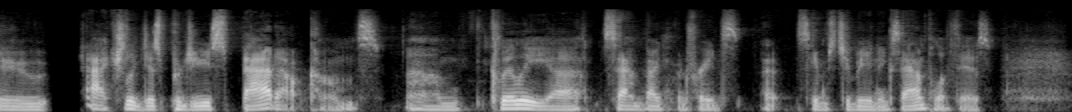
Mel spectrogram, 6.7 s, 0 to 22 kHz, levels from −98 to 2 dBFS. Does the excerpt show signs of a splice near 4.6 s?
no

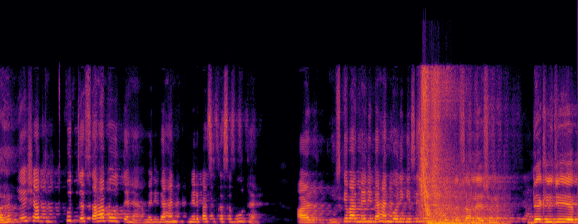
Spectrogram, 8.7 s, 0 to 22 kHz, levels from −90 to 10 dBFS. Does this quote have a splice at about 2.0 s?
no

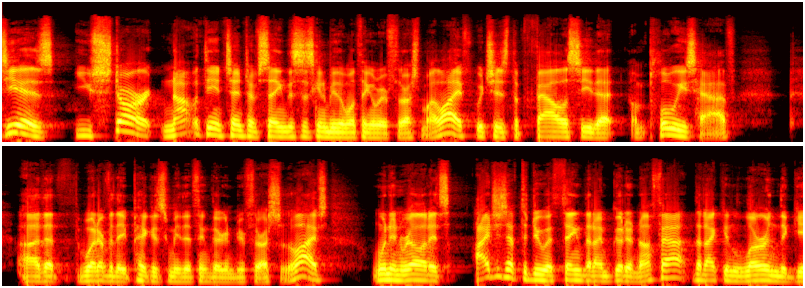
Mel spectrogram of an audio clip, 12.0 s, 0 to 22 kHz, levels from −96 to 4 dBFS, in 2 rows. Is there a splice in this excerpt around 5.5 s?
no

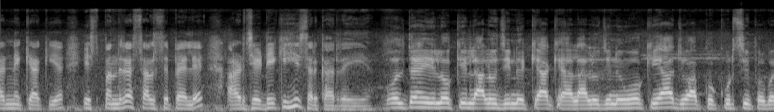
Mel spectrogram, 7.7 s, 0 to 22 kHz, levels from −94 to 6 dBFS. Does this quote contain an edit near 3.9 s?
yes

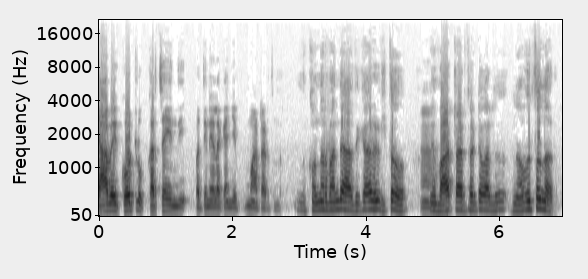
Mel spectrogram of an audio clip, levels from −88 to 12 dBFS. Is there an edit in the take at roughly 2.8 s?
no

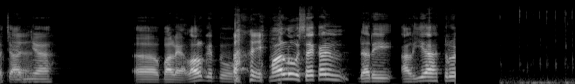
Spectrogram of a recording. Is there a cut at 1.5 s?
no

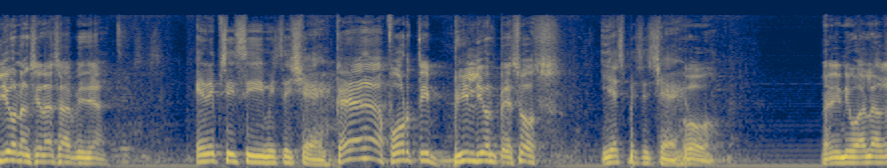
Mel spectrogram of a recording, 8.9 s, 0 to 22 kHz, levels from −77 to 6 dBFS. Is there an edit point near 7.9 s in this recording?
no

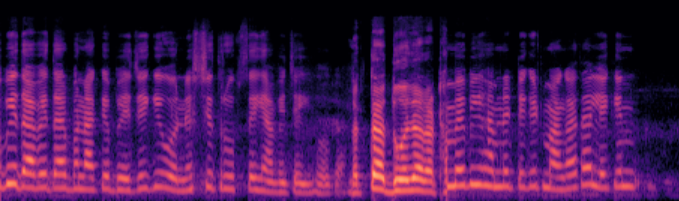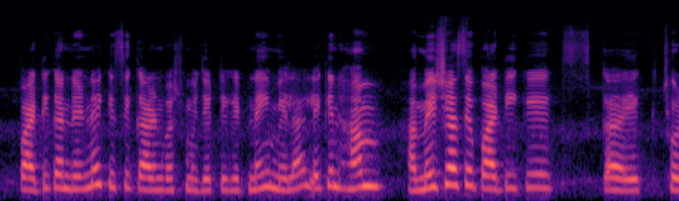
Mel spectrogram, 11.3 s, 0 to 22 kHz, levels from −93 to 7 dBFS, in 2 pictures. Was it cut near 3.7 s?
yes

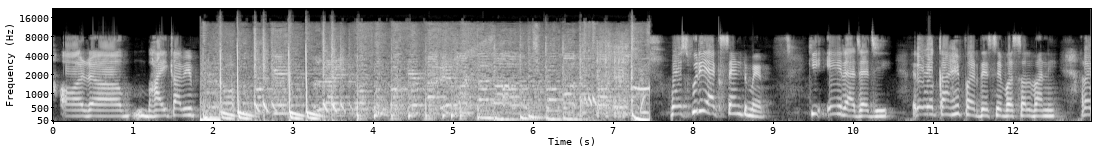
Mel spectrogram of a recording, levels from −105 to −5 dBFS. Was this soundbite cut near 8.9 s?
no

